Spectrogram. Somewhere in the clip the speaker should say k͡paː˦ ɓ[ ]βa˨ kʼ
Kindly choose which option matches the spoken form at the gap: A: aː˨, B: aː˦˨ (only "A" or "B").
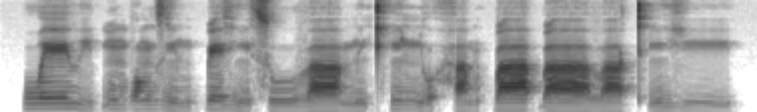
B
